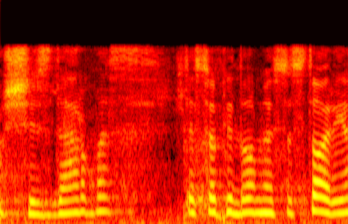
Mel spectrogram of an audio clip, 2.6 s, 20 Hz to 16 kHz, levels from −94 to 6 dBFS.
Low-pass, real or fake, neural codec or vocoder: 7.2 kHz; fake; codec, 16 kHz, 4 kbps, FunCodec, trained on Chinese and English, 50 frames a second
